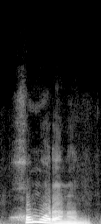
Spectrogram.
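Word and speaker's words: homo: 옥격은 삼격하고 동일하고 혹격도 주격하고 동일한데 자, 이런 형용사가 호모라는 인간이라는 아주 많이 나오는 인간이라는 이 명사와 결합하면 어찌 될까? 호모 여러분 아시겠죠? 이 호모가 인간이라는 말입니다. H가 묵음이 아니고 H 앞에 놓으면 호모가 이제 발음해줘야 돼요.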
